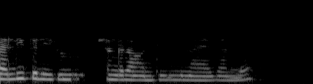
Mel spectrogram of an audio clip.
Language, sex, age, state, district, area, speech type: Punjabi, female, 18-30, Punjab, Muktsar, rural, conversation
